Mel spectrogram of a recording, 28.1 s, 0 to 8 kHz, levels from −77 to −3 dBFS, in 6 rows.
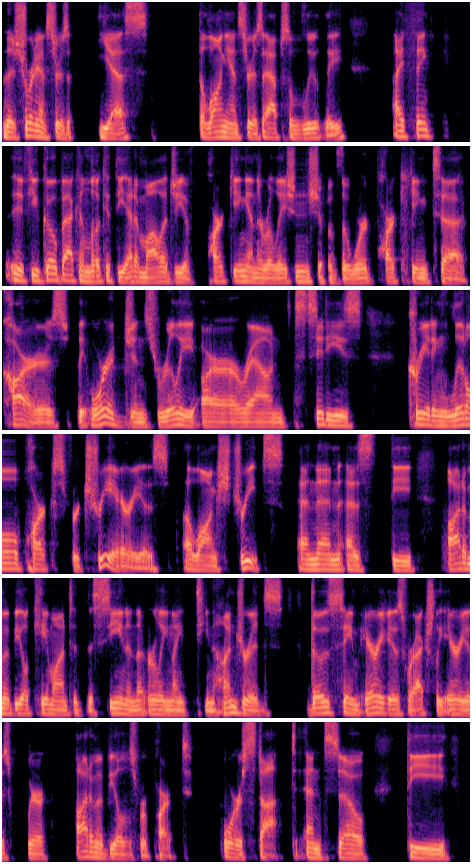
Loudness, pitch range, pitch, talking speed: -19 LUFS, 95-115 Hz, 100 Hz, 160 wpm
